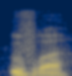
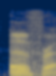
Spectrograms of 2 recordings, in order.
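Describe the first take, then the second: First: The final R is weak or dropped. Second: The final R is clearly sounded. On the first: The speaker calls it wrong. "that is how I pronounced it. ... but it's wrong" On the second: The speaker calls it right. "Google says that the R is pronounced, so I'm gonna trust it"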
